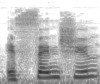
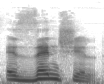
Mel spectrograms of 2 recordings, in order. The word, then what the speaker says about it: essential: you see this word it's not essential it's essential so instead of sur sound we have a z sound here it is essential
